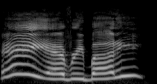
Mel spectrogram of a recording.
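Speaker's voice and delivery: very high, squeezed, cartoonish sitcom-style voice. Copying the other speaker's goodbye: imitating a guy off The Simpsons. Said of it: "You sound like that guy off The Simpsons".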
